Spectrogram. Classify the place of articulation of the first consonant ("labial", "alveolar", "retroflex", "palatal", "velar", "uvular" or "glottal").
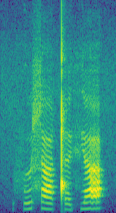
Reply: labial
